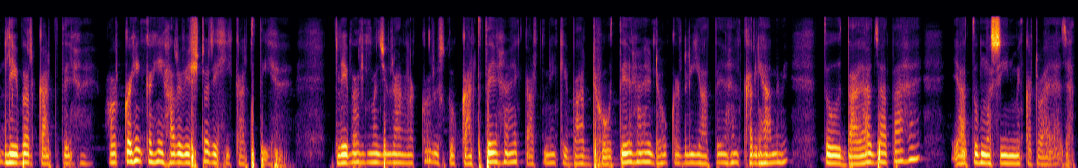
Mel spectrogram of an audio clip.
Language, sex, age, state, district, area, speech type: Hindi, female, 60+, Uttar Pradesh, Chandauli, urban, spontaneous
